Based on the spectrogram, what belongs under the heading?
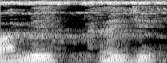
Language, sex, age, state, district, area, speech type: Manipuri, male, 60+, Manipur, Chandel, rural, read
